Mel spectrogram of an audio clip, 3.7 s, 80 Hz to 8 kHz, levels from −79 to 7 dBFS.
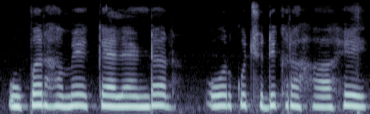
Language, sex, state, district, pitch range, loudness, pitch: Hindi, female, Madhya Pradesh, Bhopal, 225-240 Hz, -14 LUFS, 235 Hz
